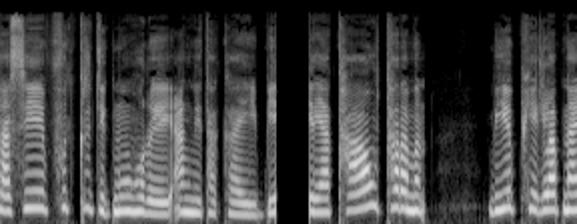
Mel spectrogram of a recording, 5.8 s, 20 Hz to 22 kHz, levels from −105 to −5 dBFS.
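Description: A speech recording with a digital broadcast dropout from 2.75 to 3.14 s: the receiver stopped getting usable frames and muted, so the sound drops to silence for roughly 0.4 s and returns further along in the programme, with the missing stretch simply gone. Unlike an analogue signal fade, the gap is clean silence rather than hiss or crackle rising through weakening audio, and its length fits a short run of lost frames.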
